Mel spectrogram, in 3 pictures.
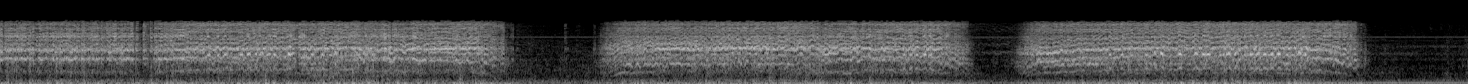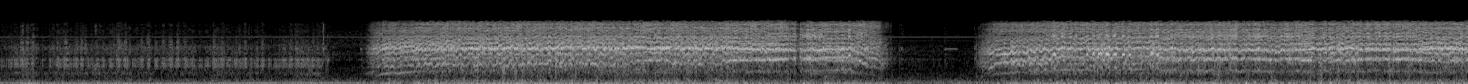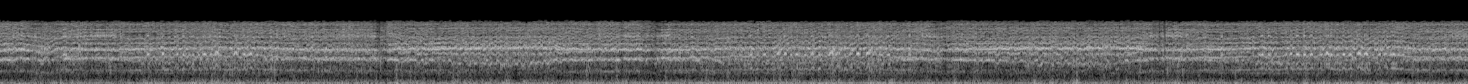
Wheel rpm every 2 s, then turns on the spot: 160, 160, 60, 150, 100, 130, 90, 20, 20, 120, 160, 90, 130, 170, 160, 160, 160, 160, 160, 160, 160, 160.
12-16 22-24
